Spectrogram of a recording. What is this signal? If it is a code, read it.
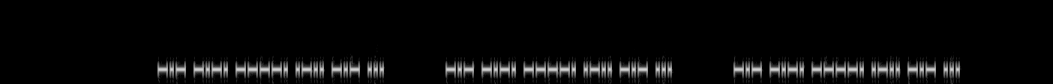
Morse code, heard as a keyed tone, about 37 wpm, 700 Hz. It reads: KC9LKS KC9LKS KC9LKS
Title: USA Call Signs - 6 Characters - Repeated 3x - 40wpm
